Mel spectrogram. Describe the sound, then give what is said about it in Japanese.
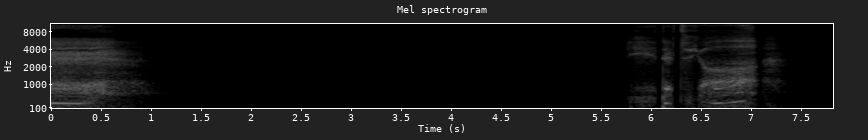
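A long breathy exhale like a sigh during a guided deep-breathing exercise, loud and alone, followed after a silent pause by a short voiced breath sound. “大きく息を吸って、吐いて、”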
